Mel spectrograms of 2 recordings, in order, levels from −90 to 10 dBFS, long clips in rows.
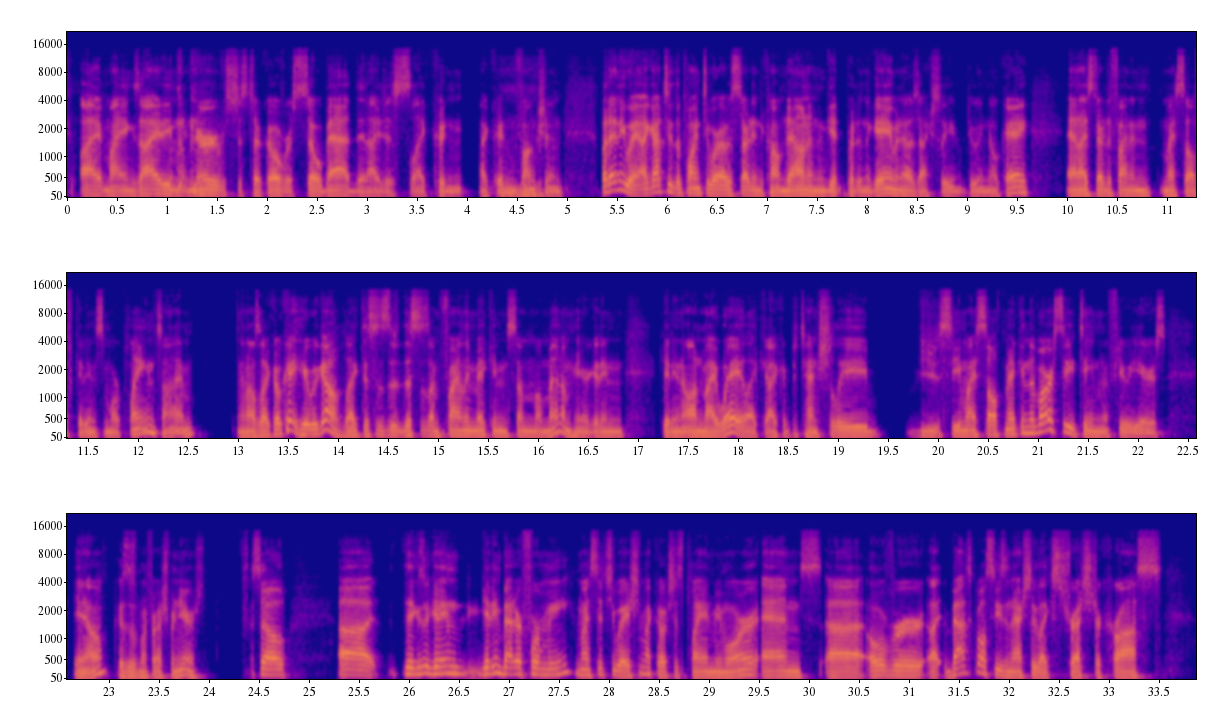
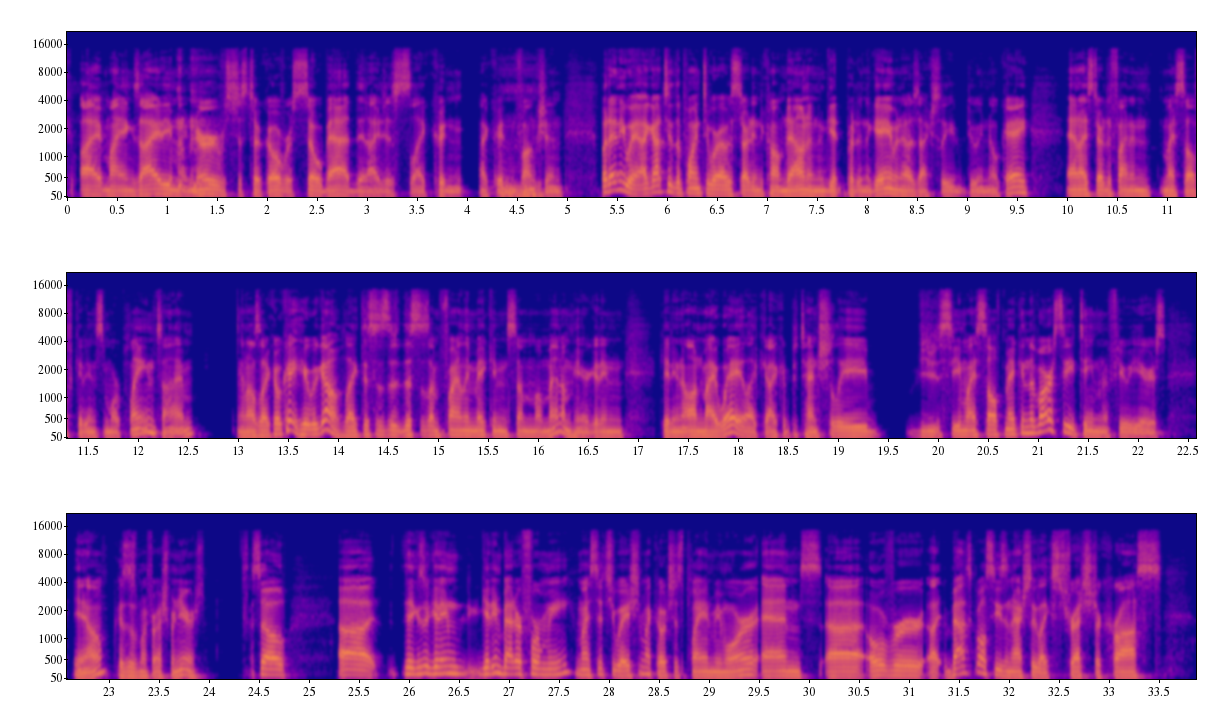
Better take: second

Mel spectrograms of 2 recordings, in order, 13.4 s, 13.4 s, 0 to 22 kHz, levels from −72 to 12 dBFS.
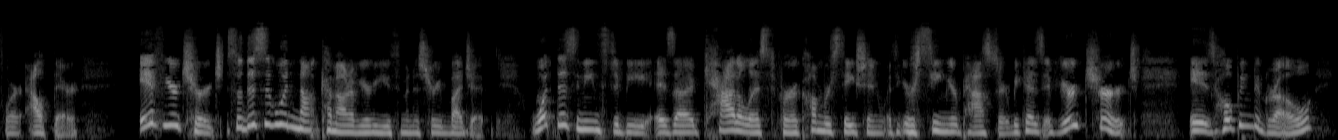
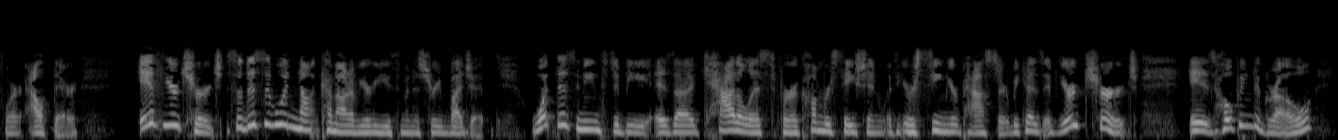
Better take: first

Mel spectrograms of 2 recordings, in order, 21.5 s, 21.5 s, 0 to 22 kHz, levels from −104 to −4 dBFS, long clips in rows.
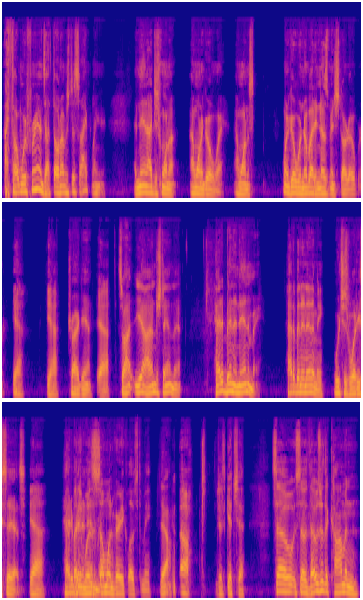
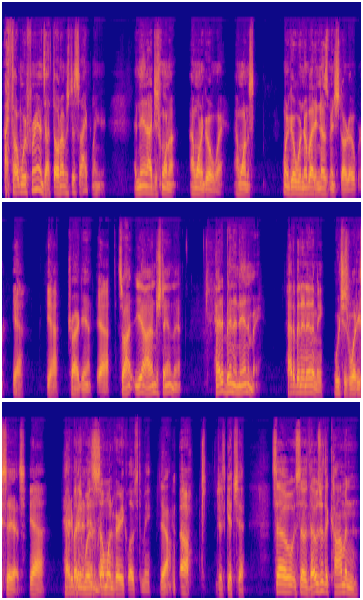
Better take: first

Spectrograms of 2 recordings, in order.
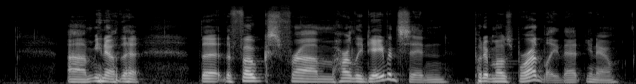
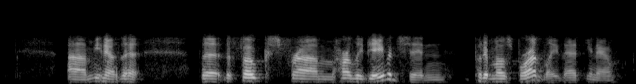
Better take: first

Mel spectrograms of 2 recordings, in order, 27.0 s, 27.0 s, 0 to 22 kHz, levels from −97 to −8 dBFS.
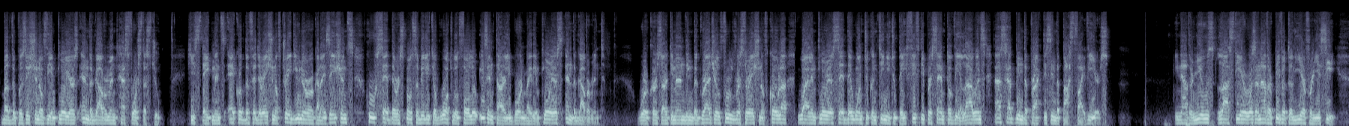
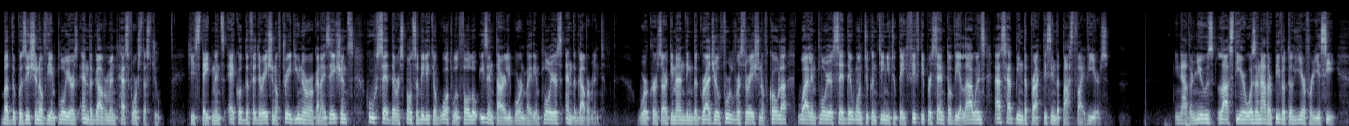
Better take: second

